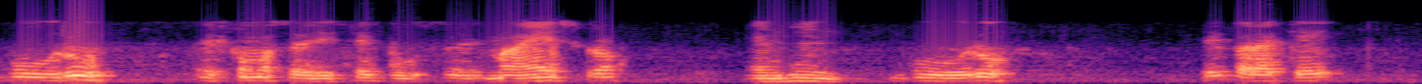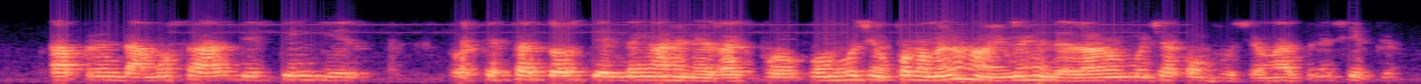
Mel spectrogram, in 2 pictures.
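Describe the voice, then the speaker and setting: A man leads an online class, explaining patiently and pausing to ask whether everyone follows. His voice sits at a middling pitch, and it comes through a narrow, tinny line that sounds like a phone call. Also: fairly even intonation. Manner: patient, explains slowly and checks understanding with frequent "¿sí?". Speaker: Hindi teacher.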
